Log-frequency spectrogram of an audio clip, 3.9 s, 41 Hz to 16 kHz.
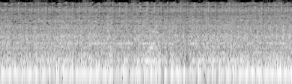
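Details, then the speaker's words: Honda Click 125i, hard to start in the morning, after valve clearance adjustment for a tight valve: small single-cylinder engine holds a low, even, steady idle without stalling; runs smooth. "อ้าวปิดแล้วครับนี่ครับก็เดินเดินนิ่งนะครับไม่ดับนะครับถ้าวาล์วไม่มันไม่ยันก็จะไม่ดับนะครับ"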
